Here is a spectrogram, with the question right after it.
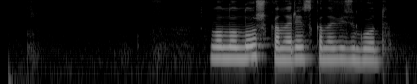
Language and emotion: Russian, neutral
